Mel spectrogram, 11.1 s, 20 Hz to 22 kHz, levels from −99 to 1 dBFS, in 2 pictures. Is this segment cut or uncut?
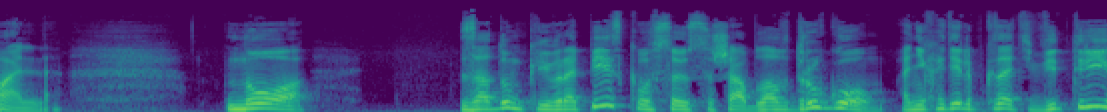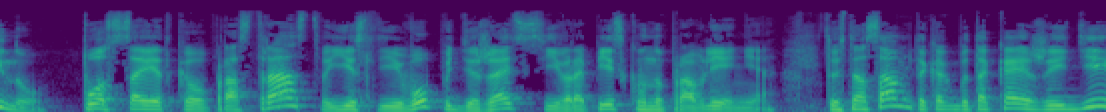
cut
